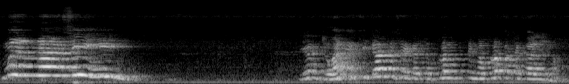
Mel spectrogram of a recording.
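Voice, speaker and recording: A man's voice: extremely high pitch, moderate pace. A man preaching a sermon as pastor, emphatic and calling out to the congregation for replies. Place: church sanctuary. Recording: echoey church hall, mic far off.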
